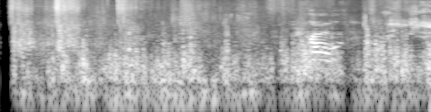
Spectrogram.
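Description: Wind buffeting the microphone: a rough rushing noise that rises and falls. A short laugh comes about three seconds in.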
